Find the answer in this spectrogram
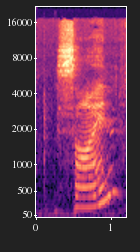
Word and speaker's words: sign: already gone through is sign so the G is silent and then we've got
